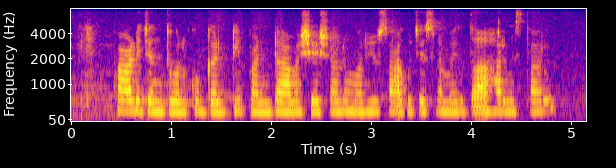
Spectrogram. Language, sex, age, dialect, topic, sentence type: Telugu, female, 18-24, Southern, agriculture, statement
